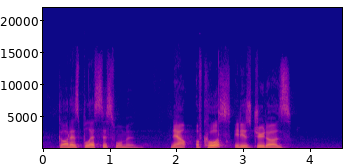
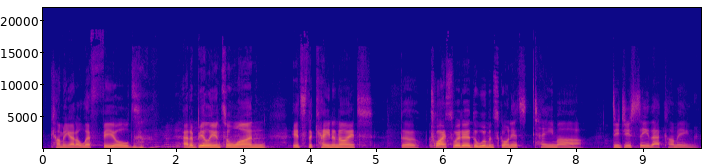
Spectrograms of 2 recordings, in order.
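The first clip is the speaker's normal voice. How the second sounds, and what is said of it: Sportscaster voice. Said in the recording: “my best sportscaster voice.”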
